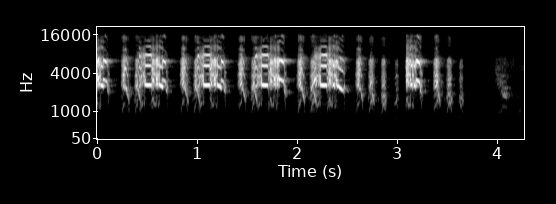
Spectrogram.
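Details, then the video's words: Grey francolin, known locally as desi titar, giving loud, harsh, high-pitched squawking notes in quick bursts of about two per second, briefly speeding up near the end before stopping, with no other sounds. "desi titar ki awaz"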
